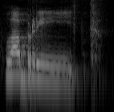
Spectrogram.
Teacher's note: you have to make it like 2.5 times longer than the ordinary I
